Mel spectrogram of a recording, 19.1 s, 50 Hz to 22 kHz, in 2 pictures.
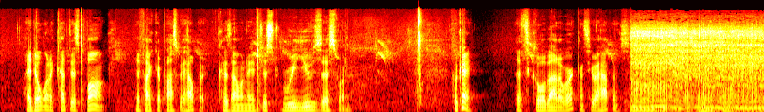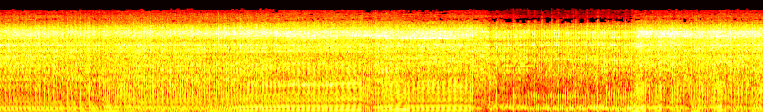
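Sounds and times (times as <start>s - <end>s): chainsaw idling and revving: 7.9s - 19.0s.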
